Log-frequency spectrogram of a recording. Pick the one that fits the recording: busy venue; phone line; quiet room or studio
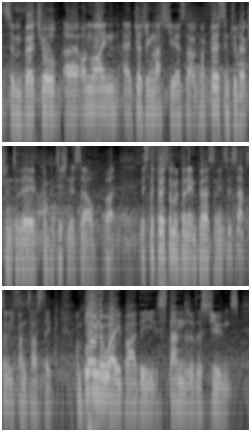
busy venue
